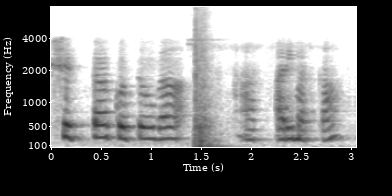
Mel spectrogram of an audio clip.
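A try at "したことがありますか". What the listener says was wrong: ಒತ್ತು ಹೇಳಬಾರದು ಶಿತ್ತ ಅಲ್ಲ ಶಿತ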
